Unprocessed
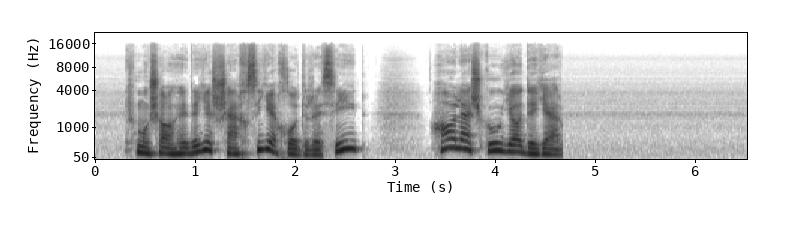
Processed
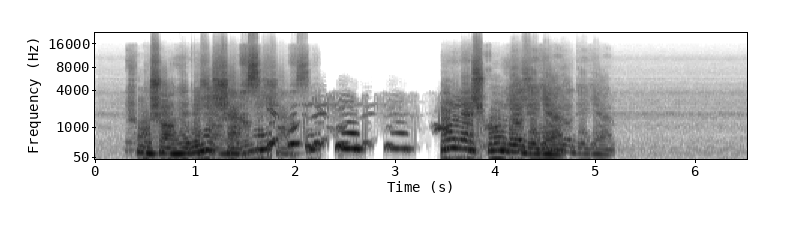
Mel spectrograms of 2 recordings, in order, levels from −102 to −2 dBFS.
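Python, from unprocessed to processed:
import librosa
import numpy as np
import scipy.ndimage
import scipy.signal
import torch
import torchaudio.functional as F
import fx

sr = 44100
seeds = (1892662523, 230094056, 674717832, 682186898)

y = fx.sine_speech(x, sr, at=(1.72, 3.46))
y = fx.fold_sine(y, sr, drive_db=8, ceiling_db=-9.0)
y = fx.chorus_voices(y, sr, voices=2, hz=0.93, base_ms=29, depth_ms=3.7, mix_pct=50)
y = y + 10.0 ** (-11.0 / 20.0) * np.pad(y, (int(492 * sr / 1000.0), 0))[:len(y)]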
